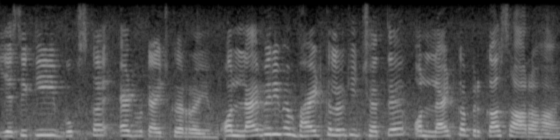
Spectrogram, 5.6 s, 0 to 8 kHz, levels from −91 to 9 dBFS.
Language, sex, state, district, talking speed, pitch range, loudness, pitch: Hindi, female, Uttar Pradesh, Etah, 245 wpm, 245-300 Hz, -24 LUFS, 270 Hz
